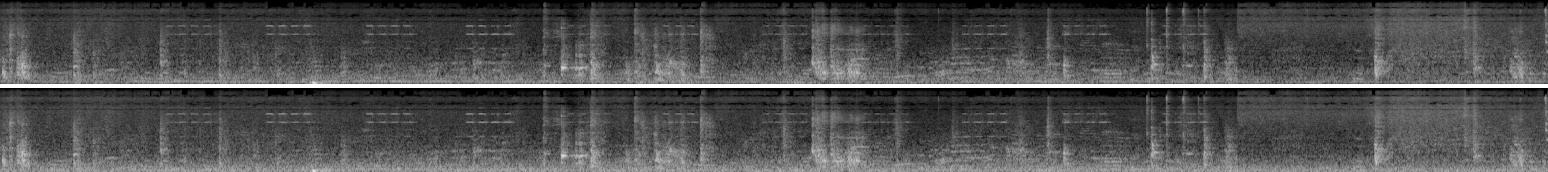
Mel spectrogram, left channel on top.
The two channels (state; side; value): noise; right; rumble, 4 dB below the sound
